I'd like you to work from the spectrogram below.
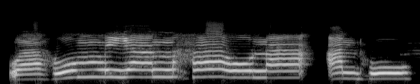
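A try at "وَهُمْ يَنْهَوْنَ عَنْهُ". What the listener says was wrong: Wahum yanhauna anhu. Pendek ya. Anhu. Kalau dihentikan aneh.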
